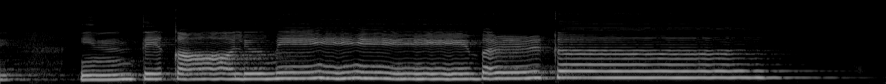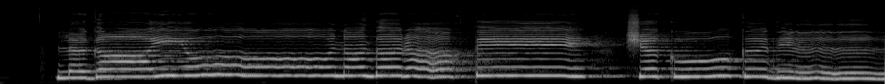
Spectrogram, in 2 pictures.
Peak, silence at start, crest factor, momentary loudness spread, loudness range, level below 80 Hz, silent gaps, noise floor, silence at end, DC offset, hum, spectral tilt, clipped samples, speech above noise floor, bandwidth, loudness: -18 dBFS; 0 s; 12 dB; 5 LU; 4 LU; -84 dBFS; none; -72 dBFS; 0 s; under 0.1%; none; -4 dB/octave; under 0.1%; 43 dB; 15.5 kHz; -29 LUFS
